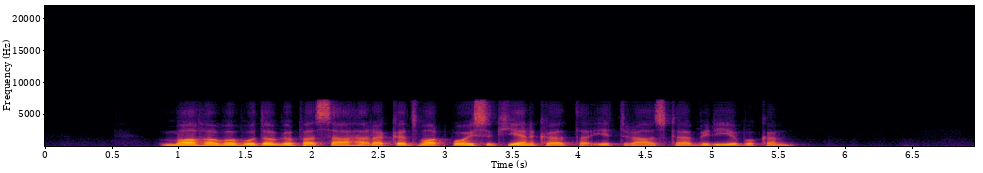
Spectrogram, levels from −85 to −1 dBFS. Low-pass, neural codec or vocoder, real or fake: 7.2 kHz; codec, 16 kHz, 0.2 kbps, FocalCodec; fake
